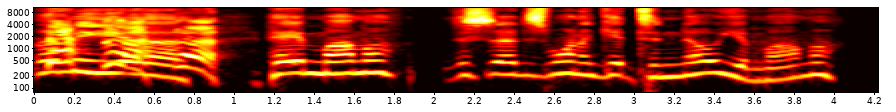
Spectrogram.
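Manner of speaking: very high-pitched put-on crunchy hippie voice. Imitating an imagined hippie named Zeke: put-on hippie voice. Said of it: "my Zeke the hippie".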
